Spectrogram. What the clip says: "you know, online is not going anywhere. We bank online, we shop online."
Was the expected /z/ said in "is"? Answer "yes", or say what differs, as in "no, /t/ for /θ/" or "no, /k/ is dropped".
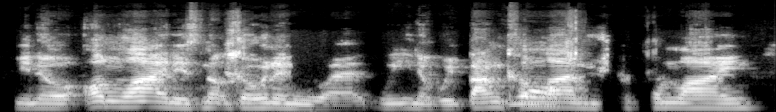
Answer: yes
